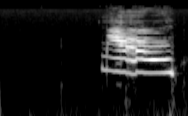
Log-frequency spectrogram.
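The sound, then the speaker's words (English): A single drawn-out cat meow from down a dark hallway, clear, rising into a steady tone for about a second before cutting off, with near silence around it. “They started down the dark hallway, following the cat's meow.”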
